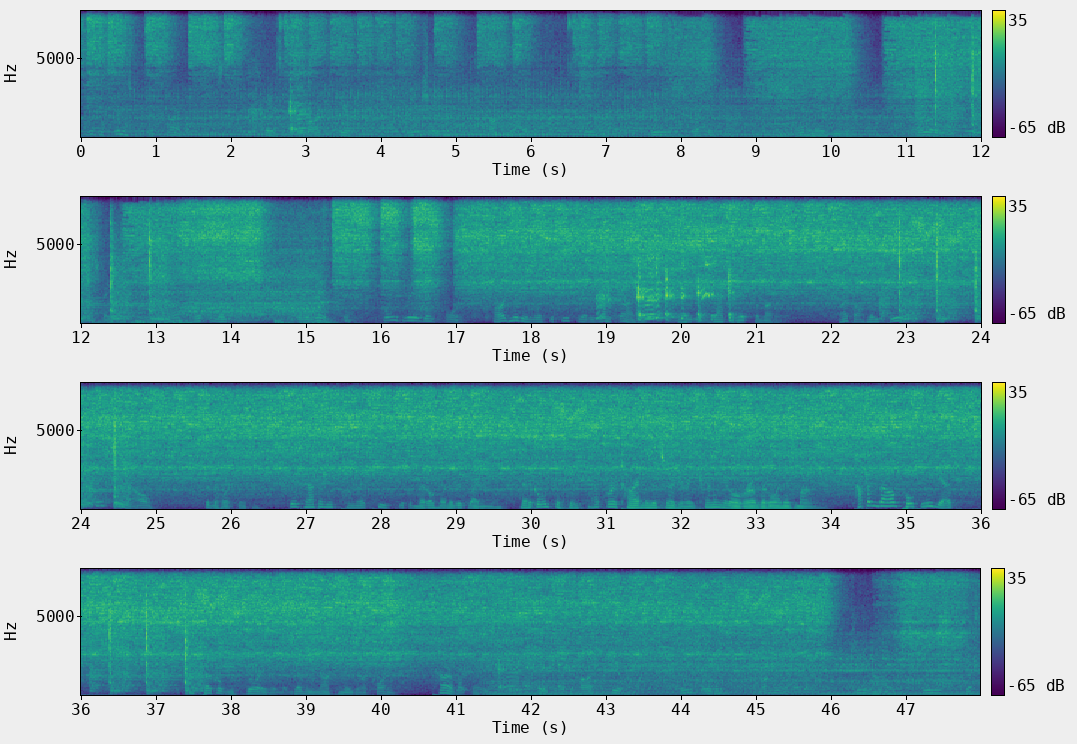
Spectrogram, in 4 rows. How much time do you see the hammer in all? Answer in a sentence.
The hammer can be heard for 6 seconds in total.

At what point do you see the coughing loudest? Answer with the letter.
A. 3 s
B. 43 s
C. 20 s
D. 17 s
C.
